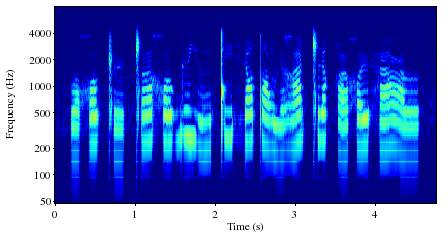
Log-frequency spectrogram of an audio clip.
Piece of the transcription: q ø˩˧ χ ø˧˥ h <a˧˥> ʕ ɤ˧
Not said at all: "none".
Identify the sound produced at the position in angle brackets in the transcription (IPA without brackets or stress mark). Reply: a˧˥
